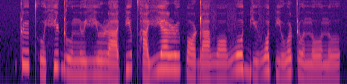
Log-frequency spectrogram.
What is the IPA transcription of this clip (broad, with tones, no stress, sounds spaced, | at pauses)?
ʈ ʉ˥ t̪ʰ u˩ fʲ ʉ˥ ɖ uː˩ n ʉ˩ vʲ uː˩ ɭ aː˩ pʲ ʊː˥ t̪ʰ a˩ vʲ aː˥ ɭ ʉ˥ p ɔː˩ ɖ aː˩ v ɔː˩ v oː˥ bʲ ʉː˩ v ɔ˥ pʲ ʊː˩ w o˥ ʈ ʊː˩ n oː˩ n ʊ˩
